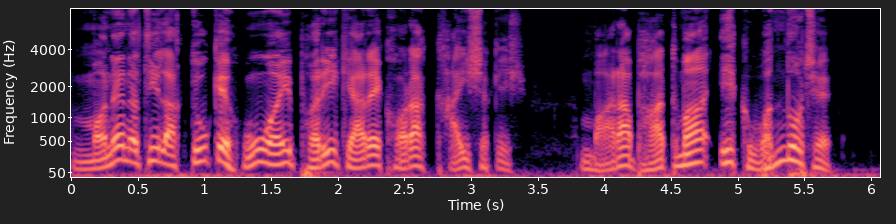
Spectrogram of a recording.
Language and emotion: Gujarati, disgusted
